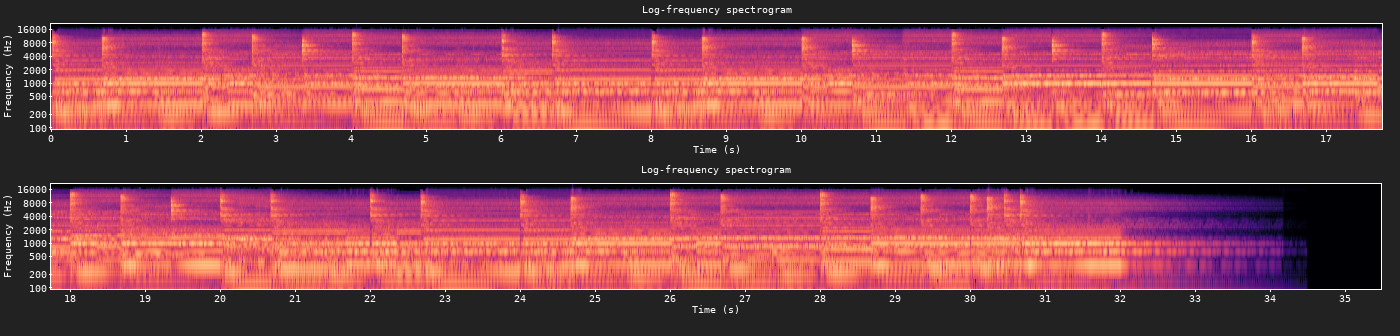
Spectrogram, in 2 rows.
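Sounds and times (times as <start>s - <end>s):
instrumental music in key E: 0.0s - 33.0s.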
